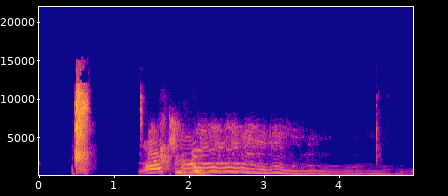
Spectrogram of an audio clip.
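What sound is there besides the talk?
sneeze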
